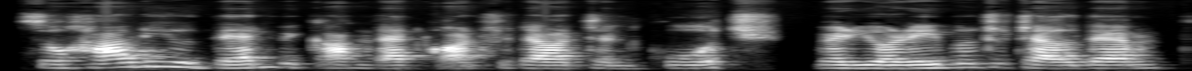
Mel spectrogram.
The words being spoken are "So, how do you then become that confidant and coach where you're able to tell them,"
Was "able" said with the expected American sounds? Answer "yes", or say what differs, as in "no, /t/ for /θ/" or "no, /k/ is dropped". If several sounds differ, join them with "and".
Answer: yes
